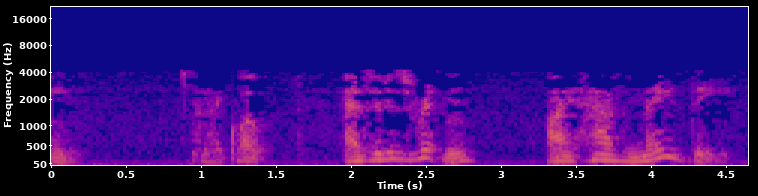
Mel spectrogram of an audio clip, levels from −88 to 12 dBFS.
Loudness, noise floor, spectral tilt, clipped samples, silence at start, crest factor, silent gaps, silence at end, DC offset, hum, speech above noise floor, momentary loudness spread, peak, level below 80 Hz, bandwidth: -36 LUFS; -61 dBFS; -5 dB/octave; under 0.1%; 0 s; 18 dB; none; 0.15 s; under 0.1%; none; 26 dB; 13 LU; -18 dBFS; -60 dBFS; 4.3 kHz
